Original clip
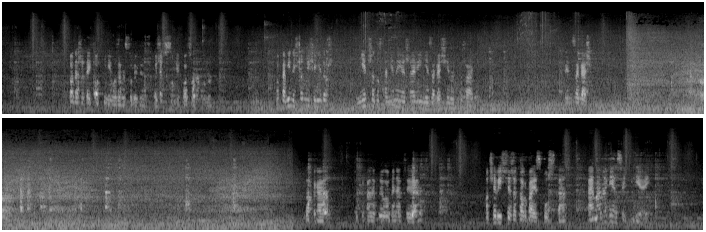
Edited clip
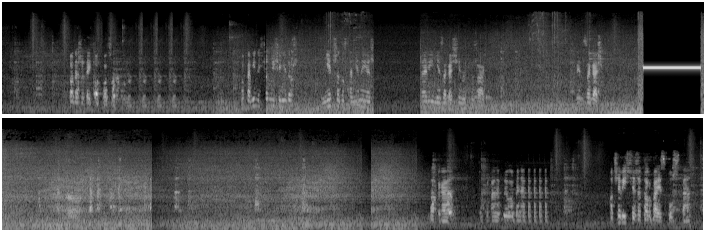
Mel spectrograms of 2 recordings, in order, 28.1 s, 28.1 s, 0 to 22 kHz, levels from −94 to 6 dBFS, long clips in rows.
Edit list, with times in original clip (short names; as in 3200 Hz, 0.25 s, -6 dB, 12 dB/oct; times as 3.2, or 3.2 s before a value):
2–3.6 cut
4.1–4.4 loop, 4 plays
5.49–5.97 fade out, to -21 dB
8.12 insert room tone 0.93 s
12.58 add tone 2260 Hz -7 dBFS 1.16 s
15.64–16.84 fade in, from -17 dB
18.92–20.02 loop, 2 plays
21.96 stutter in place 0.11 s, 5 plays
